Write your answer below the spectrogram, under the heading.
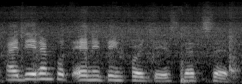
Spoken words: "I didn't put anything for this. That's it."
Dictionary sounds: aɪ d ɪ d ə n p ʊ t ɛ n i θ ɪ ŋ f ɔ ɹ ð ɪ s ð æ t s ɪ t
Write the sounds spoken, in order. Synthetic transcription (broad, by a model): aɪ d ɪ d ə n p ʊ t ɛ n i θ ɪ ŋ f ɔ ɹ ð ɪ s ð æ t s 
